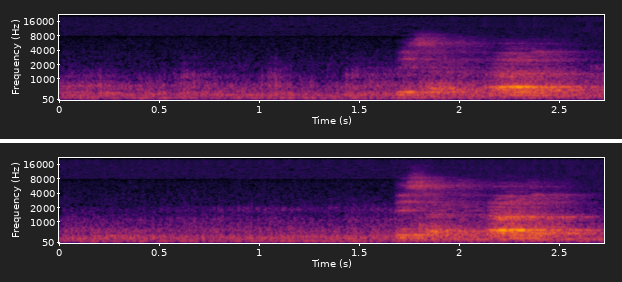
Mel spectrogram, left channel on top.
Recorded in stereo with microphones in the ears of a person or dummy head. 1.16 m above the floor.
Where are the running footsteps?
60° right (ahead or behind), 4.5 m.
